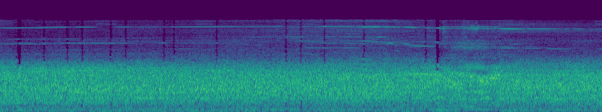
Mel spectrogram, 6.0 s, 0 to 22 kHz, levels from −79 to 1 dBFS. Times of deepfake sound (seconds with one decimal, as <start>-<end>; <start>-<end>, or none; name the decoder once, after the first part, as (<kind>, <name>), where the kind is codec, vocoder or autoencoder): 4.4-5.0 (codec, SNAC)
